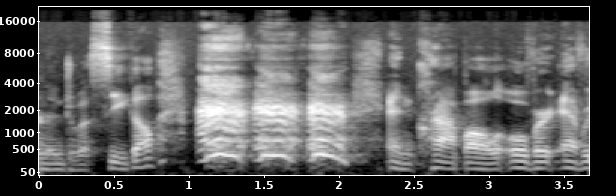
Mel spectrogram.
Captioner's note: mimics cry of seagull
